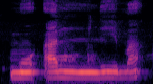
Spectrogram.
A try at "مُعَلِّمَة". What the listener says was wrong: L'aïn, tu l'as pas bien prononcé. Mu'allimatun.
